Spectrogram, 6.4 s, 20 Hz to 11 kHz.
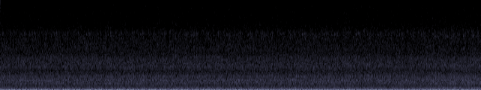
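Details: VW Touran 1.9 TDI diesel at idle: regular lumpy beat with one cylinder stumbling; cylinder 3 misfire code points to a faulty number three injector.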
